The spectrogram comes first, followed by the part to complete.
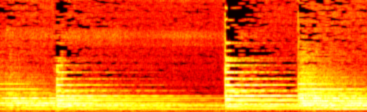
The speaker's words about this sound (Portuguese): Repito, toca o sino, sacristão.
